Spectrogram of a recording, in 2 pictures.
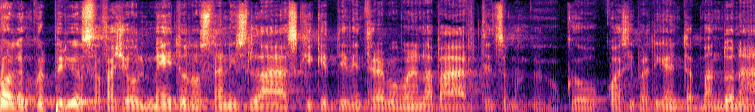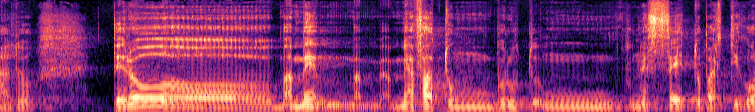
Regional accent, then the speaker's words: Calabria, Italy; Poi io sono calabrese, però insomma sono aperto a qualsiasi regione

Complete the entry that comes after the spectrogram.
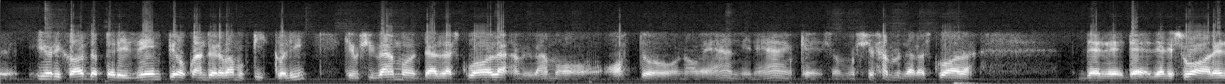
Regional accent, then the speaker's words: Bozzolo, Lombardy, Italy; Sì, perché sono nato a Bozzolo

